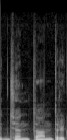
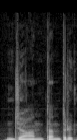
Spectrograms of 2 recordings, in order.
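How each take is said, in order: First: जनतांत्रिक opened as "jan"; "jan-taantrik" for जनतांत्रिक; correct short a. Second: जानतांत्रिक opened as "jaan"; "jaan-tantrik" for जानतांत्रिक; wrong long aa. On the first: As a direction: say जनतांत्रिक with short first vowel. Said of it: "होता है". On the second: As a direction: say जानतांत्रिक with long first vowel. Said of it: "नहीं होता". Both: Shown as a demonstration.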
